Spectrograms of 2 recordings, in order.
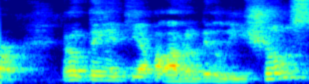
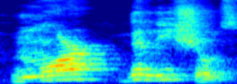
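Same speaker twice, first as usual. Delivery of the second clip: "More delicious" said slowly and clearly; slow model phrase; 4 semitones higher, 3 dB louder, slower than usual. Shown as a demonstration. Teacher modelling the English phrase, slow and clear. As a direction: lay out each word slowly for the class. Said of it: "delicious quer dizer delicioso".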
